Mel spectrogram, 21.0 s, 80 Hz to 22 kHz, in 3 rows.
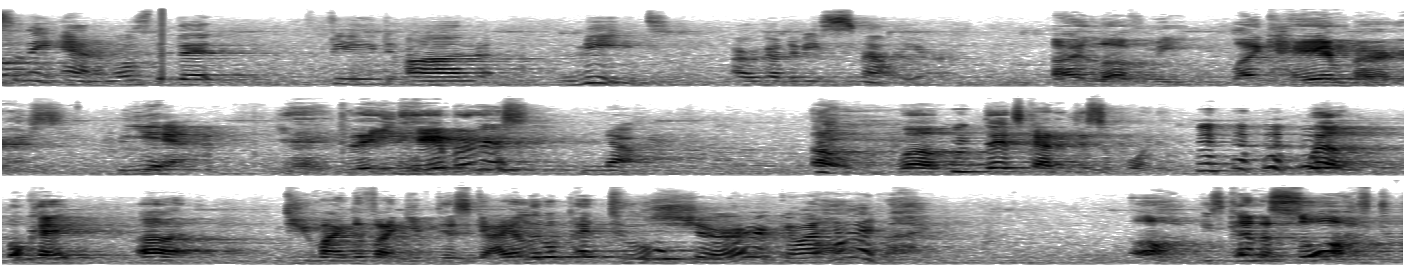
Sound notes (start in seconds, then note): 13.0 laughs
